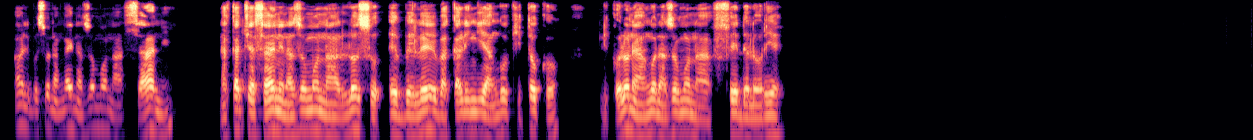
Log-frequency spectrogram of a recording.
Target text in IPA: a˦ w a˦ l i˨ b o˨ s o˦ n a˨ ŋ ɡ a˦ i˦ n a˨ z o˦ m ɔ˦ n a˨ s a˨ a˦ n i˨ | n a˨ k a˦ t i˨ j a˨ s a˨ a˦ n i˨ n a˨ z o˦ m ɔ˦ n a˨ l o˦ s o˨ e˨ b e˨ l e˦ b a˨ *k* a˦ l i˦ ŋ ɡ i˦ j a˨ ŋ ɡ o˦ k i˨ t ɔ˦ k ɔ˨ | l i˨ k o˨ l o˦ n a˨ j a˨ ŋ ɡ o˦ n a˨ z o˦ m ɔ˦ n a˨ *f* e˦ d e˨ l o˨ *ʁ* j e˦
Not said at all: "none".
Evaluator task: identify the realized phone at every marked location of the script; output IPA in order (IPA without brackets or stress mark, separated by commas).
k, f, ʁ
